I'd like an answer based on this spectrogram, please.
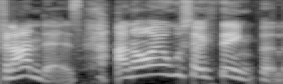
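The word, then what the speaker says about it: Fernandes: His name in Portuguese is Bruno Fernanch, but are we going to call him Bruno Fernanch? I don't think we are. We're going to call him like our the Englishized is that the right word version? Uh, which is Bruno Fernandez.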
